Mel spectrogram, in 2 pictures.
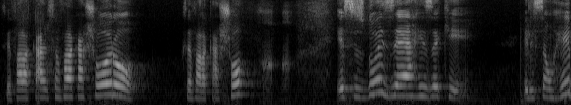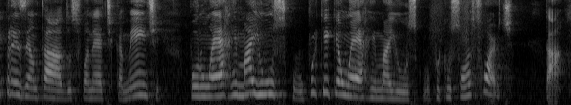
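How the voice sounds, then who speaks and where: A woman teacher with a Brazilian Portuguese accent, giving a lesson on phonetics, asking her students questions and counting letters aloud. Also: high voice. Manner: asks the class questions and counts aloud slowly; sounds out letter sounds in short breathy bursts. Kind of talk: classroom lesson explaining phonetics.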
